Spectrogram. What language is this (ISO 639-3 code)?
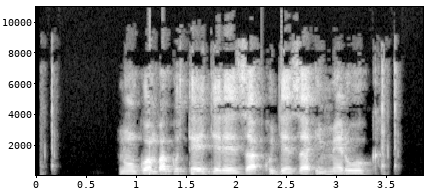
kin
